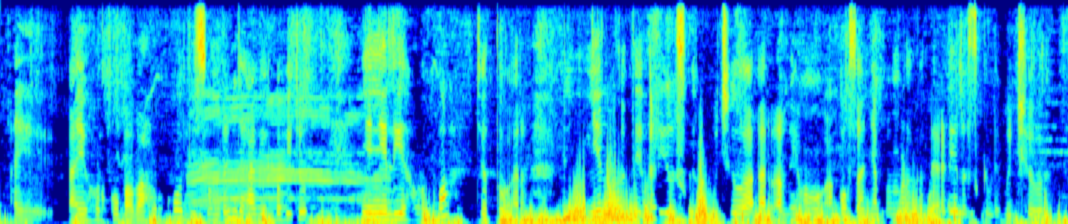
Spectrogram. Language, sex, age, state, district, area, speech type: Santali, female, 30-45, Jharkhand, Bokaro, rural, spontaneous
